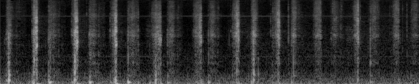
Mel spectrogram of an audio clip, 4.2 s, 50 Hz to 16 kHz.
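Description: A Note7 smartphone in a hard plastic slide case is held in both hands while a thumb pushes the sliding part back and forth. This makes an irregular series of short, sharp rubbing clicks with a bright, crackly edge over a low scuffing thump. The case produces an abnormal clicking as it slides.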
